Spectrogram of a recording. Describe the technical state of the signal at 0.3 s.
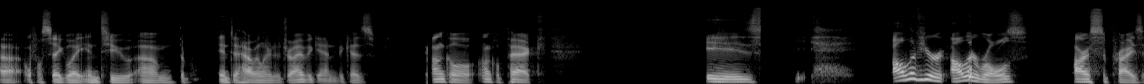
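At 0.30 s there is a brief burst of damaged data in a compressed stream, lasting only about 4 ms, just before "segue into um the". Corrupted bytes at that point make the decoder misread the frame and resynchronise on the next valid header, producing a short chirp, click or brief hole. On a spectrogram it shows as a thin vertical disturbance; on the waveform, a tiny discontinuity breaking the speech envelope.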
